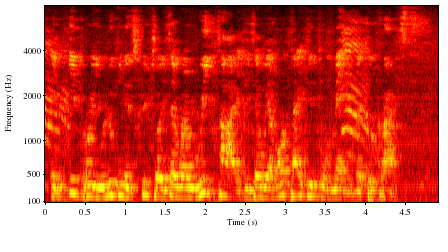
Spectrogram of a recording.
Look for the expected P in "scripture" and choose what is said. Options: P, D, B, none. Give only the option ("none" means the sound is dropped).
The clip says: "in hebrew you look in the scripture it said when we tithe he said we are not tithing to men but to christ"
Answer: P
